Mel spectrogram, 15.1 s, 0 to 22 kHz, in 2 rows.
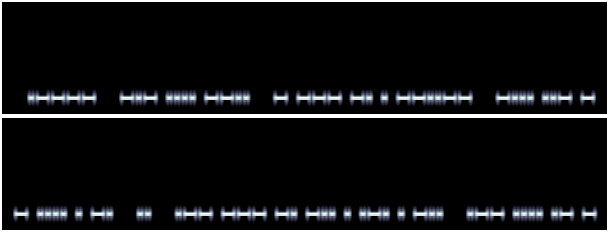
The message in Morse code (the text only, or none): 1 KHZ TONE, BUT THEN I WONDERED WHAT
